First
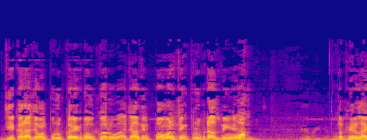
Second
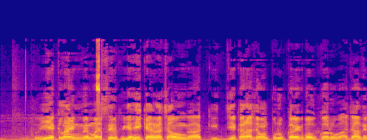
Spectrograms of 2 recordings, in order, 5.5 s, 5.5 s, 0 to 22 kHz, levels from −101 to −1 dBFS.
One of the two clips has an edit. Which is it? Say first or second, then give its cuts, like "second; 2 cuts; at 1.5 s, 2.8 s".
second; 1 cut; at 1.5 s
